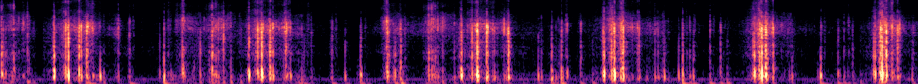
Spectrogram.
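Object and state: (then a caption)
Inflatable vinyl beach ball. Fingertips rub and peel across the sticky vinyl surface of a large red and white inflatable PVC beach ball, hollow and air-filled, positioned to the left of the microphone. Quiet, bright crackling and tearing-like bursts come in quick irregular clusters, each with a short snap and almost no low end.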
